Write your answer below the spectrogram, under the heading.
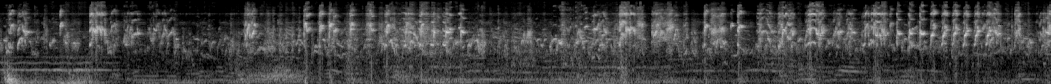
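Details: Budgerigars in an outdoor breeding colony, a dense chorus of many birds giving high, scratchy chirps and warbling chatter, overlapping continuously with short bursts and brief quieter gaps, plus faint tonal hums lower down.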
